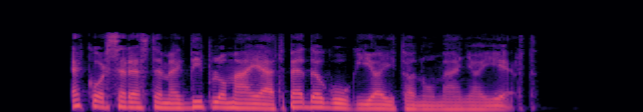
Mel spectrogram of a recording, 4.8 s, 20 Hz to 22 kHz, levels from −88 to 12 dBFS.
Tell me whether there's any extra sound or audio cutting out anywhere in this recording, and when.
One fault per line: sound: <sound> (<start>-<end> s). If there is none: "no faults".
no faults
